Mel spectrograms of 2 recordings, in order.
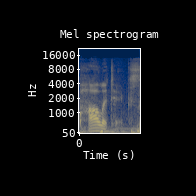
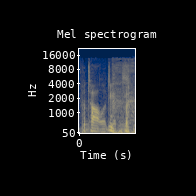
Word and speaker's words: politics: What is the proper pronunciation of that word? – Politics. – Very good. – It is not patolitics. that will find you very unsuccessful speaking to anyone.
